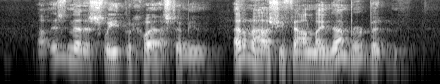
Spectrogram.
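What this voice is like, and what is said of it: Usual voice. Nothing is said of it.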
